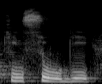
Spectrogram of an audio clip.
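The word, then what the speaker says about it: kintsugi: legata al kingsuji che in realtà si dovrebbe pronunciare King sughi Però noi lo leggiamo chi insugi in italiano e quindi chi insugi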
